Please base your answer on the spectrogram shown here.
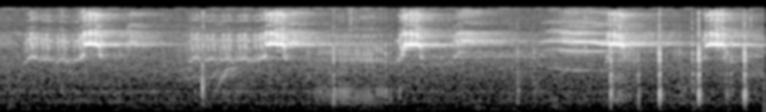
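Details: Indian white-eye in the Western Ghats forest of India, giving high, thin chirping notes in short bursts about every second, some notes slightly buzzy, with faint background forest sounds.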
